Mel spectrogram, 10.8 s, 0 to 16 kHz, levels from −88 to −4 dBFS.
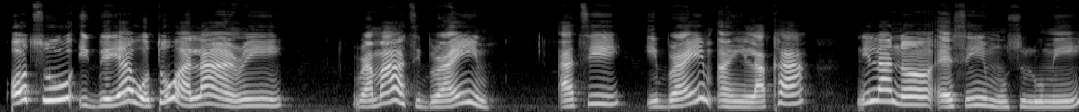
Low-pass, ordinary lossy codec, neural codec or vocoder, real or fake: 14.4 kHz; none; none; real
